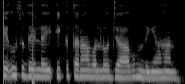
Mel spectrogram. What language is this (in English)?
Punjabi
